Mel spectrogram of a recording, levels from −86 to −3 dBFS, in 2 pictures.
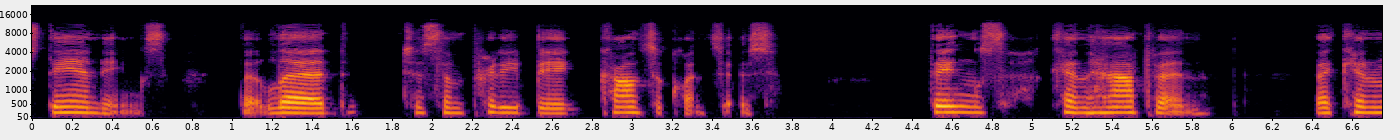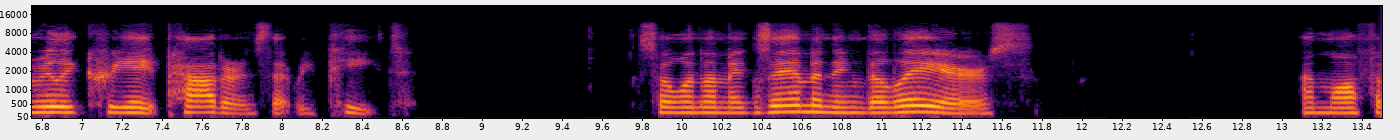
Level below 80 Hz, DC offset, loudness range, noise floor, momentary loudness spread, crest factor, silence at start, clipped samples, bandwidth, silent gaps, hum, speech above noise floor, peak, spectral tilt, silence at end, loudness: -60 dBFS; under 0.1%; 4 LU; -74 dBFS; 15 LU; 18 dB; 0 s; under 0.1%; 12.5 kHz; 4.31-4.48 s, 8.92-9.52 s, 9.65-9.74 s, 12.24-12.54 s, 12.64-13.08 s; none; 54 dB; -4 dBFS; -4.5 dB/octave; 0 s; -21 LUFS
